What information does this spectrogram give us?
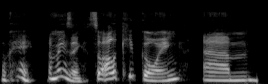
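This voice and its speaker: Upbeat Canadian woman with a mellow voice. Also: medium pitch, very animated, normal speed, dry recording, studio quality. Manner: upbeat, chatty. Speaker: guest speaker. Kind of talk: friendly presentation.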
